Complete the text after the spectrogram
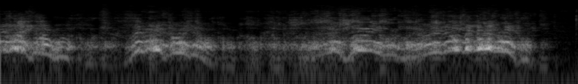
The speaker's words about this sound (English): the fish babbler is a long, straw-like fishing call, which, when used properly, emits a sound that is nearly irresistible to bass, perch, walleye, trout, and any other fish you can conceivably think of. Just dip the beveled end in the water and...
